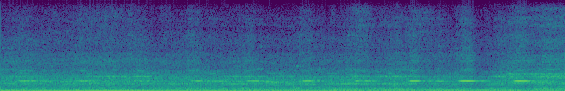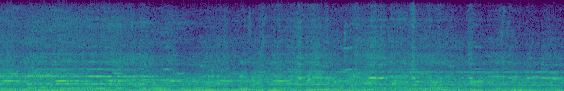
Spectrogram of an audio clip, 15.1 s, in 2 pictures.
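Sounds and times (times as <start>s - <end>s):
crossing bell ringing: 0.0s - 12.0s
train cars rolling past: 0.0s - 15.0s.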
